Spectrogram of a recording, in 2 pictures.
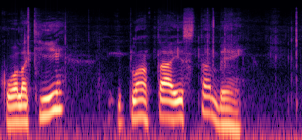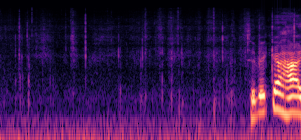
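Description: Scissors snip through a plastic bag.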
